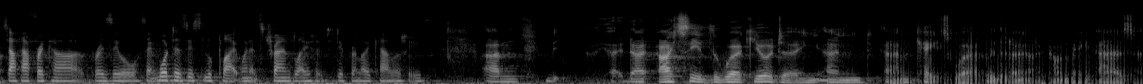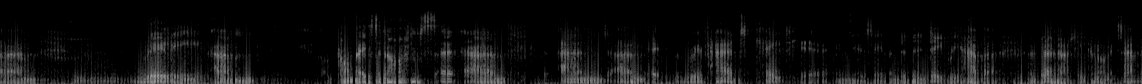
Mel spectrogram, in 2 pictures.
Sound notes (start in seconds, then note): 14.2 speaking faintly; 21.7 speaking faintly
